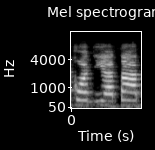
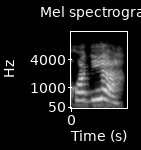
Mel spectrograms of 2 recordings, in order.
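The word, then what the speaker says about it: قاضية: Berarti bacanya qodiyata atau qodiah kalau diberhentikan dibacanya kalau di apa? Kalau diberhentikan. Nah, kalau ada tanda bulat ini ya, Raina nih berarti dibacanya qodiyata atau qodiah diah. Iya, qodiah ya bacanya berubah menjadi sukun qodiah gitu.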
